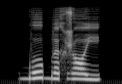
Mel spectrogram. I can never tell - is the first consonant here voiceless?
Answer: no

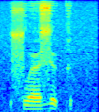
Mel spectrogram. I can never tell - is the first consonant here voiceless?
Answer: yes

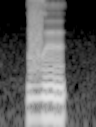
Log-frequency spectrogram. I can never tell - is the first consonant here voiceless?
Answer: no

